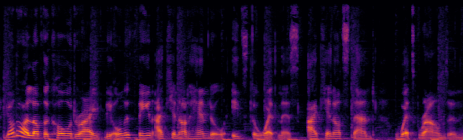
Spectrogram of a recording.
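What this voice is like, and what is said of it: Congested, stuffy-nosed voice. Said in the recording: “I have been under the weather... you can hear from my voice. My nose is quite stuffy.”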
